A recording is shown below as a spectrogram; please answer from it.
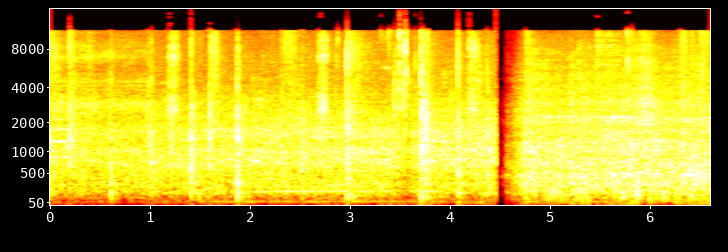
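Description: A train rumbles steadily past with a dense clattering wash of rail noise, loud and continuous, briefly cut to silence midway before resuming.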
